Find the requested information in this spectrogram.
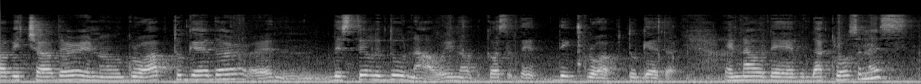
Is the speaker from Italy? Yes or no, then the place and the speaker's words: yes; Italy; Me, I came from Italy and lived with my sister.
